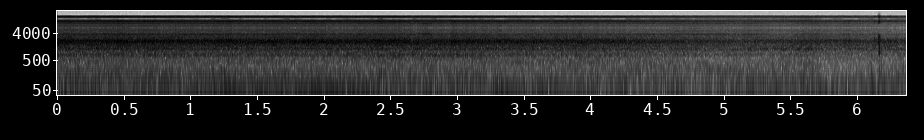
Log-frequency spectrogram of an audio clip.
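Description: Skis hissing and scraping over packed snow with wind rushing past, a steady hiss that fades over the last few seconds as the skier slows down. A short click near the end.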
